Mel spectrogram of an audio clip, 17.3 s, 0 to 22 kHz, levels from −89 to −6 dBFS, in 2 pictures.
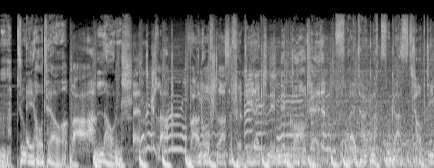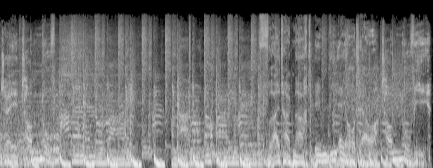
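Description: Short blips of damaged data in a compressed stream occur at 0.51, 4.88, 7.50–7.52, 9.75–9.78 and 12.47–12.49 s. Corrupted frames make the decoder lose sync.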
